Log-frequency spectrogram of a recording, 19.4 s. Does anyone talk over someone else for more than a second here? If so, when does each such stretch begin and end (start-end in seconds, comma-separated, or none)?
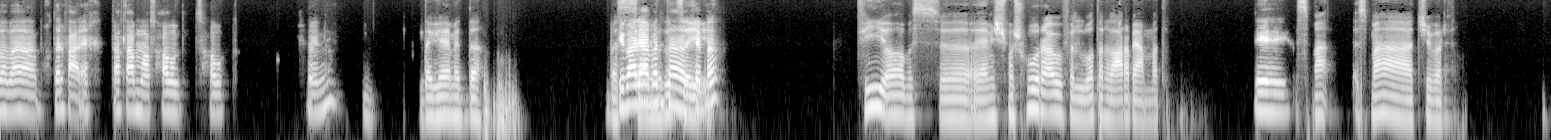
7.7-9.1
